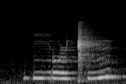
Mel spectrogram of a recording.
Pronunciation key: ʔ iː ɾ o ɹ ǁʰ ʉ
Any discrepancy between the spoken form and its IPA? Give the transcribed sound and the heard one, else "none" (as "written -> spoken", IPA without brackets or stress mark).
none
